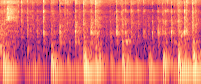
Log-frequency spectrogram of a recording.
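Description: An irregular run of light knocks and taps of objects being handled on a tabletop, several a second, with no speech.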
